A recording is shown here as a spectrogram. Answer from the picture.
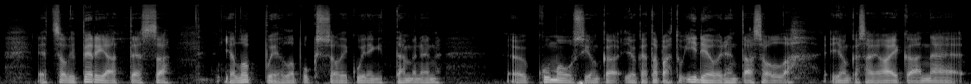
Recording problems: none

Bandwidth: 17 kHz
